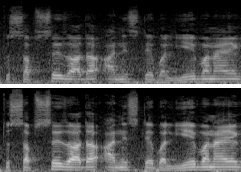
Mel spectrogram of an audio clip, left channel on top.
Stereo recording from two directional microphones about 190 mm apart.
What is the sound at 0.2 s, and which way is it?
Speech, 55° right (ahead or behind).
